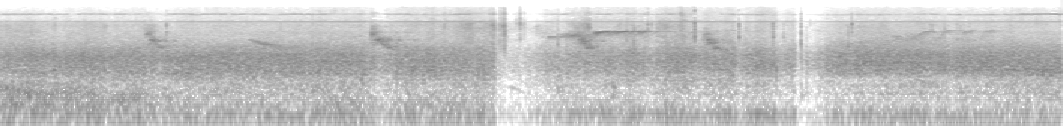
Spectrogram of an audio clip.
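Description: Faint outdoor ambience: a steady hiss with short, high bird chirps scattered through, the longest about four seconds in.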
